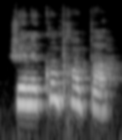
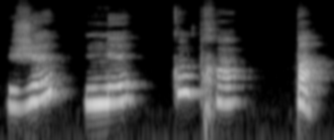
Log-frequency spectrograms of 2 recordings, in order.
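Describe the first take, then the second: First: Said in the usual way. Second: Teacher demo, clearly paced; slow, over-articulated model. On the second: Shown as a demonstration. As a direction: slowly spell out "Je ne comprends pas" syllable by syllable. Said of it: "you can say".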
